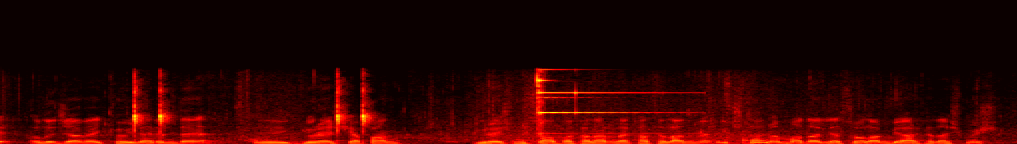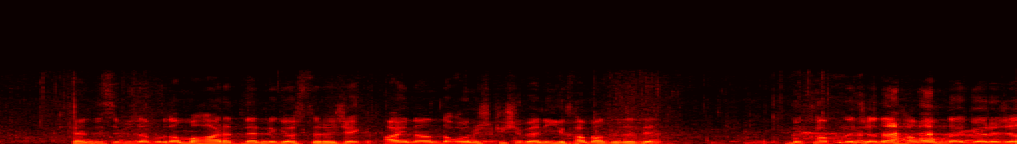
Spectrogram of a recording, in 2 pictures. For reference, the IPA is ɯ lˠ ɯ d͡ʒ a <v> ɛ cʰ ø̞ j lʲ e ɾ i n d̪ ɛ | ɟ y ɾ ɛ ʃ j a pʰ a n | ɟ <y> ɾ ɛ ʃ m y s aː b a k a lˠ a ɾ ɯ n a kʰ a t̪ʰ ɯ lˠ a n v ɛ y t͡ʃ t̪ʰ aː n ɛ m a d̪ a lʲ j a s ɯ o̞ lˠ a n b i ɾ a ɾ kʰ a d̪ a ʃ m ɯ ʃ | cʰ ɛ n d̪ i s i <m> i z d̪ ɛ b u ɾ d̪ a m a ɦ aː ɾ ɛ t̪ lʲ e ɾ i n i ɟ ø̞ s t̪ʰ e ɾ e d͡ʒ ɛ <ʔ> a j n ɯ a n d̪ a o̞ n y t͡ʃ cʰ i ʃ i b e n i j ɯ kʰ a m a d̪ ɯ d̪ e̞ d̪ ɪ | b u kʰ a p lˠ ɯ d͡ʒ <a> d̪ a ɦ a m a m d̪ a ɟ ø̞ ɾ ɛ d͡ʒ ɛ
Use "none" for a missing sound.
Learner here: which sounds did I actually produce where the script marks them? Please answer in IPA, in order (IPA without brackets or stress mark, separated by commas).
v, y, b, c, a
